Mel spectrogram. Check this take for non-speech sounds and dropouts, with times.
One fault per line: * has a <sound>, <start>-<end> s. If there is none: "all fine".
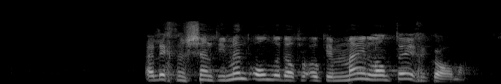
all fine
